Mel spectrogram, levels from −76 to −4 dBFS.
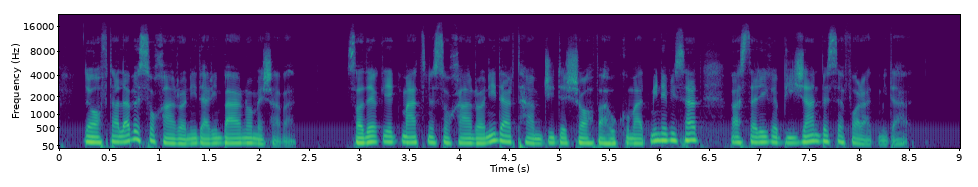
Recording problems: electrical hum; faint; throughout; 60 Hz, 30 dB below the speech

